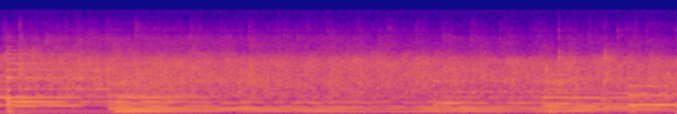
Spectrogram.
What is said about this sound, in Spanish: ¿Cuántos pueden darle un fuerte aplauso al Señor?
